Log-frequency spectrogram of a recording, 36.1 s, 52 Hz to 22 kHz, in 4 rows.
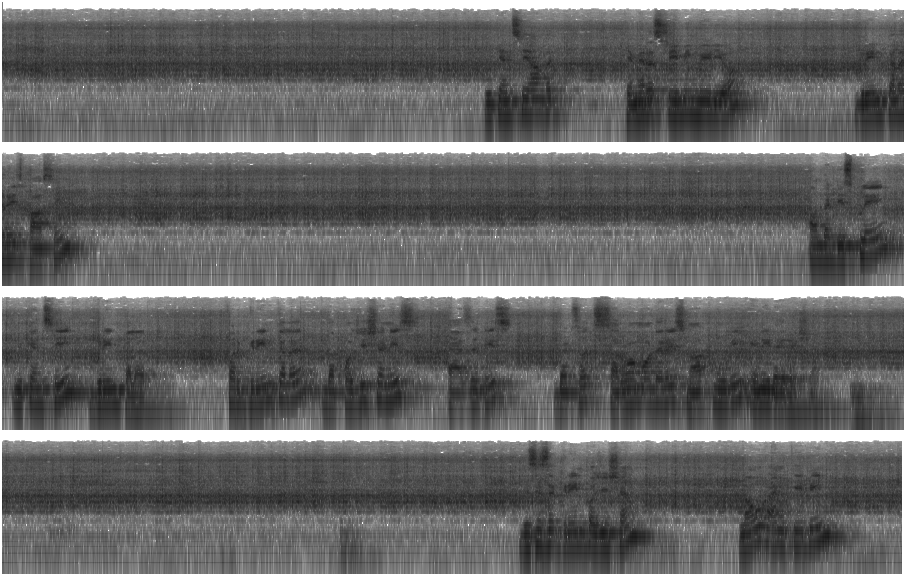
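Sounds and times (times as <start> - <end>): gear motor mechanical rattle: 0.0 - 36.0.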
